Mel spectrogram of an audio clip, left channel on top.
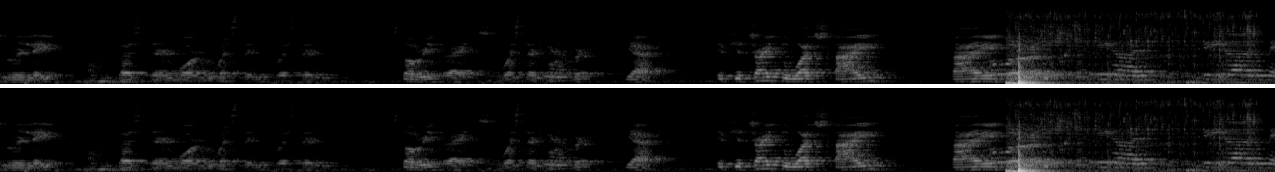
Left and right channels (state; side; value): identical; both; correlation 1.00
